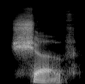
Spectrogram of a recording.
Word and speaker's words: shove: push something hard shove pronunciation use the short H sound like cup and up shove example the boy shoved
